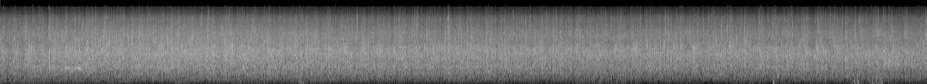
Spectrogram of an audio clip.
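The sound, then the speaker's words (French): Church audience applauding, a dense, sustained wash of clapping that stays loud and even from start to finish. “Est-ce qu'on peut se lever et acclamer le Seigneur avec vraiment de l'engouement ?”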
